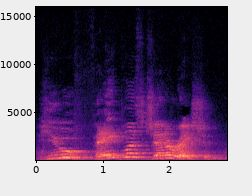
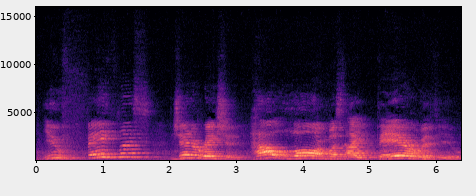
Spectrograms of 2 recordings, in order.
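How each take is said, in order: First: High, loud, slow rebuke; Jesus rebuking. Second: High, loud, slow stern rebuke; Jesus rebuking. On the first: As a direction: thunder it out as a stern Jesus. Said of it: "And Jesus goes". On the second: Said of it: "that sounds for real". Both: Acted.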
